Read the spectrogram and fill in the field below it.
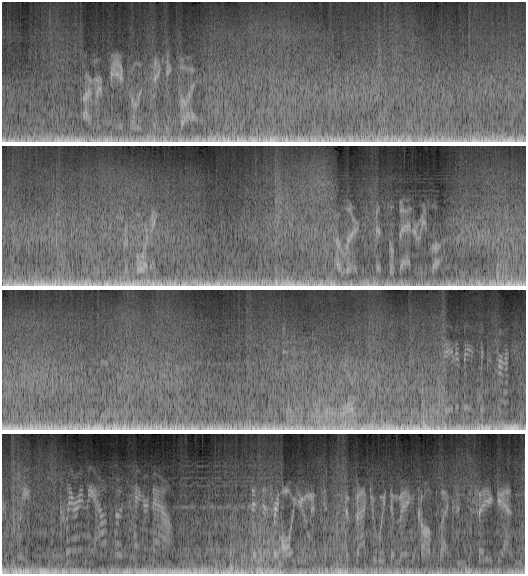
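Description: Weapons fire and explosions rumble in a battle.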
